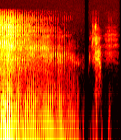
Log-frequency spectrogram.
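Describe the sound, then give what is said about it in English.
A horse's breath, a fluttering lip-trill exhale during a yoga session, sounds as a rapid, even train of buzzing pulses that slowly weakens over about a second and a half, followed by a short, faint breath. “Lengthen your arms out through your mouth any way you like. Maybe horse's breath.”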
